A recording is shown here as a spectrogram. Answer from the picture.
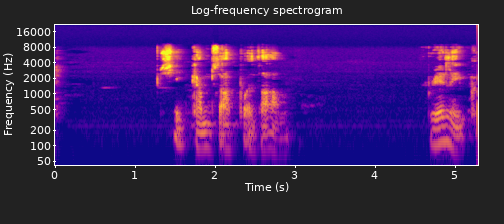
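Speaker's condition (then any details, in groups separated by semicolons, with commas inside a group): Multiple sclerosis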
